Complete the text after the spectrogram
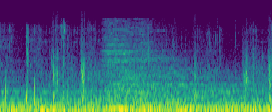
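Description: A soft chime rings as an item is picked up.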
